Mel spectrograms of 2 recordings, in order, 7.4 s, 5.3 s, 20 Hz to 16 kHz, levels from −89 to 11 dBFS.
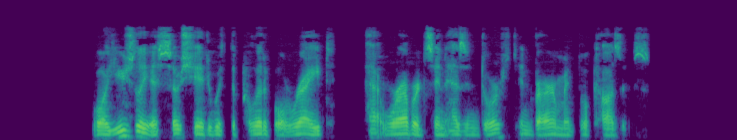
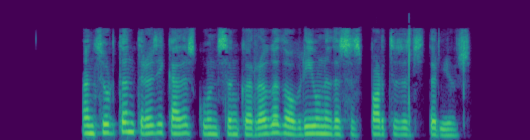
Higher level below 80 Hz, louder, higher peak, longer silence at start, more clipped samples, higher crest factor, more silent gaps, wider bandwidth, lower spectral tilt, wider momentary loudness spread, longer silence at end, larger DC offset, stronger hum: about the same, -58 dBFS vs -60 dBFS; second, -19 LUFS vs -16 LUFS; about the same, -2 dBFS vs 0 dBFS; about the same, 0.95 s vs 0.85 s; neither; about the same, 18 dB vs 16 dB; first, 3.37-3.65 s vs 3.65-3.71 s; about the same, 8 kHz vs 7.8 kHz; about the same, -4 dB/octave vs -5 dB/octave; first, 10 LU vs 7 LU; first, 0.9 s vs 0.6 s; neither; neither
